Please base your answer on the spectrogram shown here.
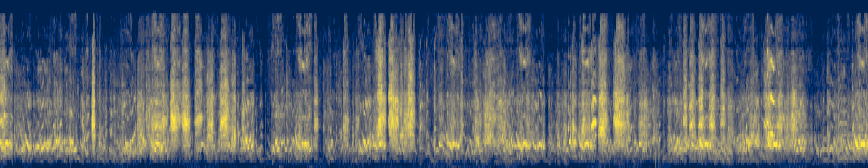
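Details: Australian budgerigars in an aviary colony, a dense, continuous chorus of high chirps, squawks and warbling chatter from many birds at once, swelling and easing in loudness across about eleven seconds.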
